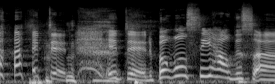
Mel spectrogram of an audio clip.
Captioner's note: laugh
